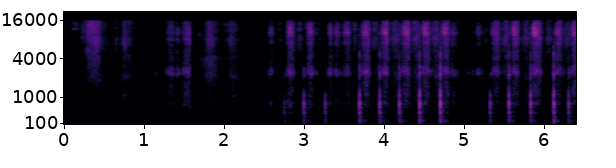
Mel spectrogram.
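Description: A pencil draws fine strokes around the eyes and hairline on a flat white sheet of drawing paper. Soft, airy scratching strokes come first, then give way to a faster run of sharper, crisp pencil ticks and short scrapes with a bright, papery edge.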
